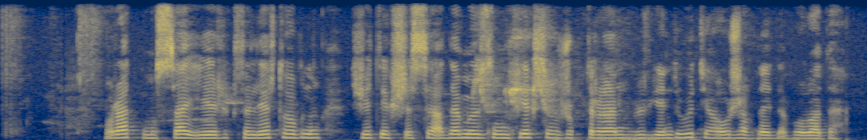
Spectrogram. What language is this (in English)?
Kazakh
